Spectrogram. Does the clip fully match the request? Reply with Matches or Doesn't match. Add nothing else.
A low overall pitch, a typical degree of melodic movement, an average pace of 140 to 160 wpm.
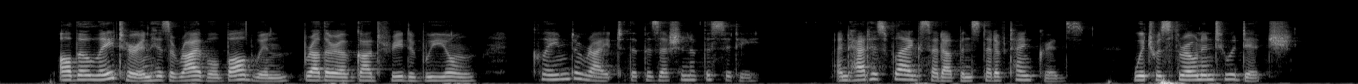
Doesn't match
